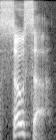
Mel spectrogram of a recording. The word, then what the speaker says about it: Sosa: write off everything or it's pronounced Sosa like Sammy Sosa oh okay Sosa uh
